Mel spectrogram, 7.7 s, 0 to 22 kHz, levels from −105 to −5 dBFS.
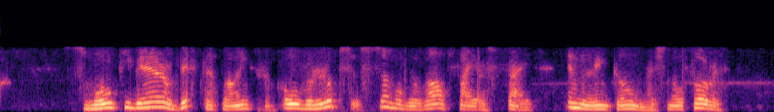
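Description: Throughout the clip, the speech carries plainly audible G.729 codec damage: rough and slightly synthetic, consistent with the 8 kbit/s G.729A variant. Each 10 ms frame is resynthesised from a vocal-tract filter and sparse pulses, so a spectrogram shows nothing above 4 kHz.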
